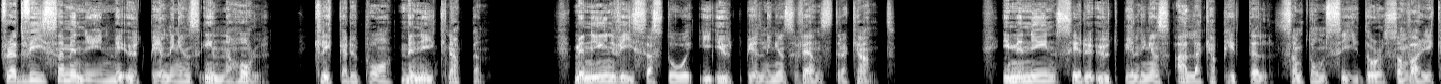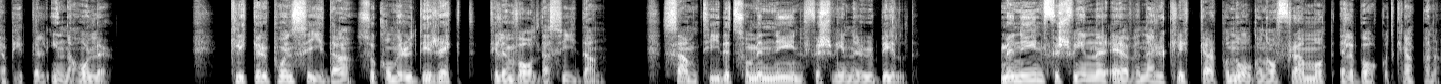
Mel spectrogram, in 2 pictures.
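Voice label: swedish male narration; voice demos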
